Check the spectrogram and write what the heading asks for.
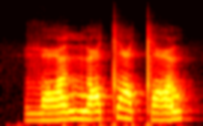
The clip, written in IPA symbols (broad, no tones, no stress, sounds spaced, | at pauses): ðˤ ɜ l u tˤ ɜ tˤ u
